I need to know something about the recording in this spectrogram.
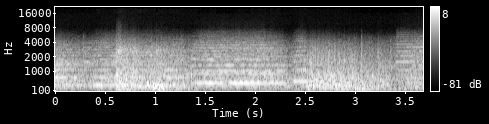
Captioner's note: gun fires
